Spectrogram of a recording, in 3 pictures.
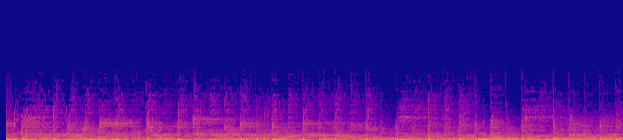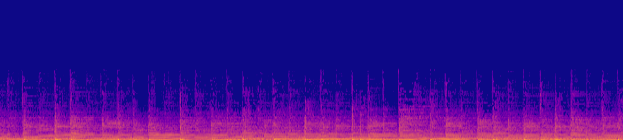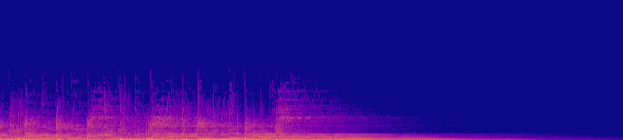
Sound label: Instrumental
